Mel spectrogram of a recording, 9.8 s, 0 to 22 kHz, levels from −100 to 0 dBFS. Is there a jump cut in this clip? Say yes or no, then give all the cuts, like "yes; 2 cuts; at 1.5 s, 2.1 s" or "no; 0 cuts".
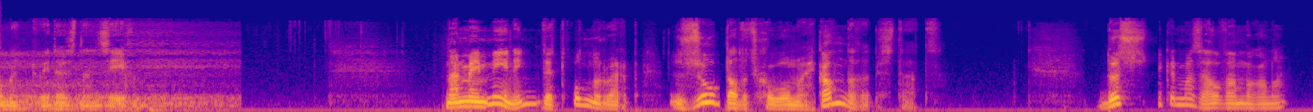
yes; 6 cuts; at 3.6 s, 4.1 s, 5.4 s, 6.1 s, 6.5 s, 8.7 s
